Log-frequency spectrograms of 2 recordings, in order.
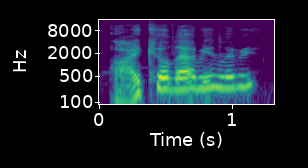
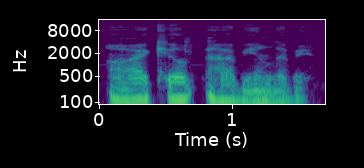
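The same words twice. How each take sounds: First: The voice rises at the end like a question. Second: The voice falls at the end like a statement. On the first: The speaker is questioning an accusation. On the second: The speaker is confessing.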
